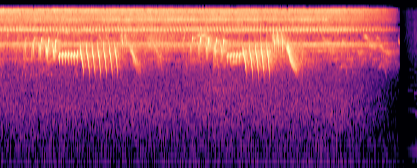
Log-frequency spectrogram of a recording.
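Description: Woodland ambience: a songbird sings two phrases of rapid trilled high notes with quick downward sweeps, a second or so apart. Under the song runs a steady high-pitched hum and a soft even hiss.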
